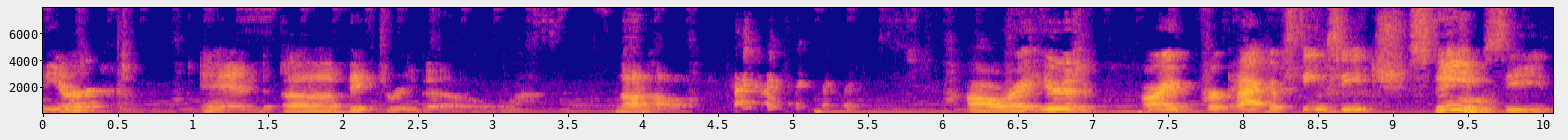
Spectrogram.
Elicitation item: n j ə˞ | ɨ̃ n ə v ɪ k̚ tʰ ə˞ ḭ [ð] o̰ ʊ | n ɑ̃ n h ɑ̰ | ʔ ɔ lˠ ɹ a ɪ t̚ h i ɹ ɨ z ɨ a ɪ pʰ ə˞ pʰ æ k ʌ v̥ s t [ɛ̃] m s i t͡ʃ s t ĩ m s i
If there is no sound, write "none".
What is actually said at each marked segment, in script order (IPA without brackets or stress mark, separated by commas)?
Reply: ð, ĩ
